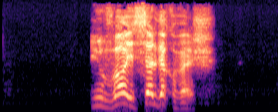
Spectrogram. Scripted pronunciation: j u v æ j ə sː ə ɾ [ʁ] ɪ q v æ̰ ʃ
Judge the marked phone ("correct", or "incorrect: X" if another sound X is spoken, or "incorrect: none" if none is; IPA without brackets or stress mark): incorrect: ð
